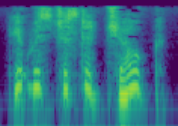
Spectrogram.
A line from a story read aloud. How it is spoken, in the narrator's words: I said softly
